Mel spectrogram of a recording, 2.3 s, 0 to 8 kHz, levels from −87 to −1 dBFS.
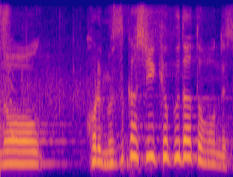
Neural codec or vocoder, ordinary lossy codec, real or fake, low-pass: none; none; real; 7.2 kHz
